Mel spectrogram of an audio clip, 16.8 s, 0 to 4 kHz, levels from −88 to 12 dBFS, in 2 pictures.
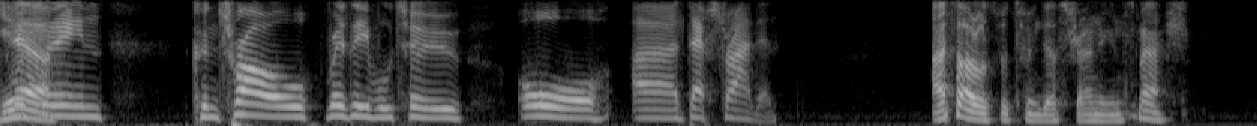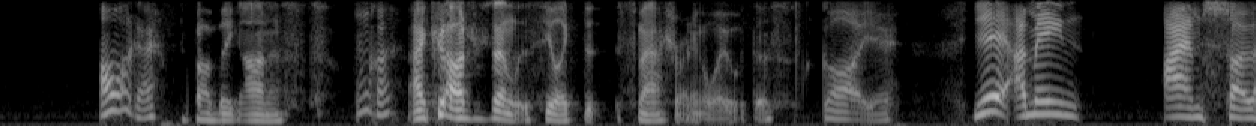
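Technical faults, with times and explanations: No technical faults detected.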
